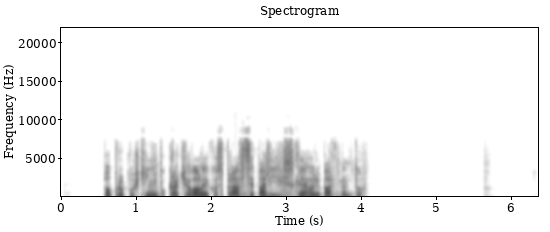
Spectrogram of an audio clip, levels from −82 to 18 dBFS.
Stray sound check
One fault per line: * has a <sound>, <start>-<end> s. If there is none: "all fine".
all fine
